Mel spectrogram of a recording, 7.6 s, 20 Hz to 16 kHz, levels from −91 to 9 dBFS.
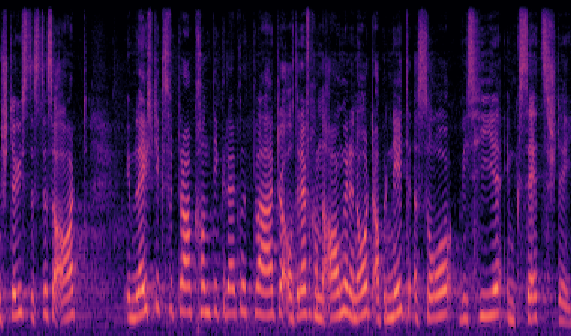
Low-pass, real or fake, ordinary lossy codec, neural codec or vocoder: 14.4 kHz; fake; none; vocoder, 44.1 kHz, 128 mel bands, Pupu-Vocoder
